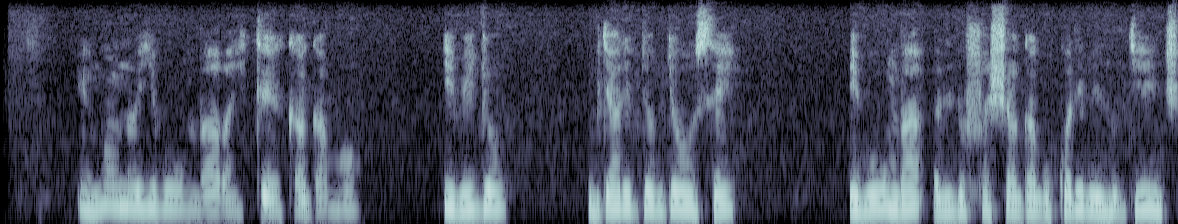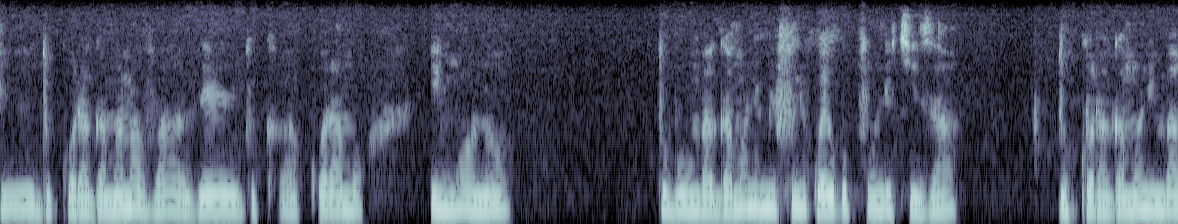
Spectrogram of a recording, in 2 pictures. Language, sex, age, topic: Kinyarwanda, female, 25-35, government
